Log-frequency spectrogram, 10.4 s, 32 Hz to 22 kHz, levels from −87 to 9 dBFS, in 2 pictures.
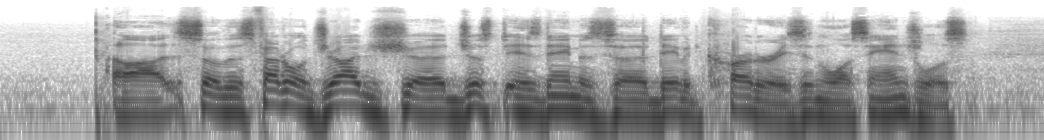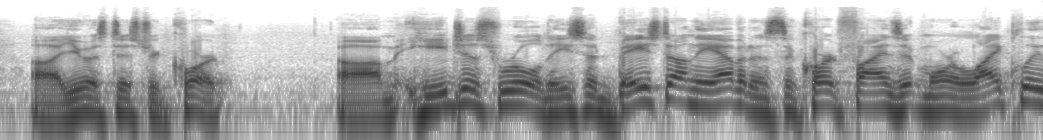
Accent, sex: American, male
